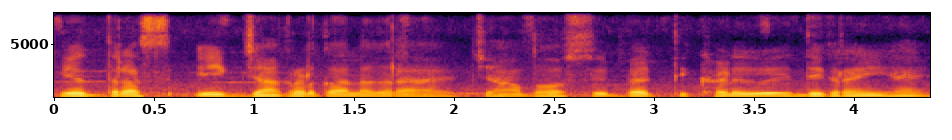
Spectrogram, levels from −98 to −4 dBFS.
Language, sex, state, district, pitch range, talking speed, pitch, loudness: Hindi, male, Uttar Pradesh, Lalitpur, 125-140 Hz, 230 wpm, 130 Hz, -17 LUFS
